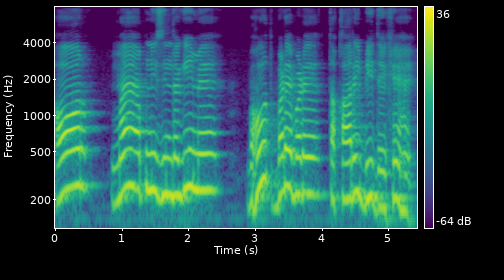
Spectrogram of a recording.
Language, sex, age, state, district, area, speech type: Urdu, male, 30-45, Delhi, South Delhi, urban, spontaneous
